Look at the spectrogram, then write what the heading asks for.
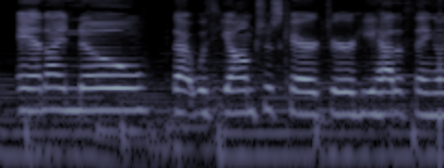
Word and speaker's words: Yamcha: So, another Dragon Ball character, we have Yamcha, or Yamucha, how it's said in some of the subs.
